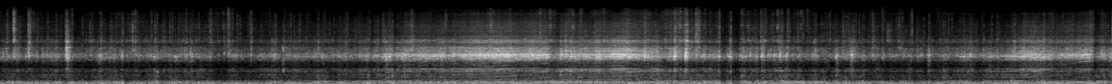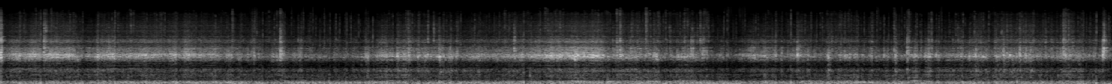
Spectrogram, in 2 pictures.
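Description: Subaru rally car's flat-four engine running hard under load, heard from inside the stripped, roll-caged cabin, its pitch shifting as the driver works the gears. A single sharp knock about ten seconds in.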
